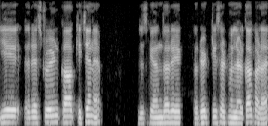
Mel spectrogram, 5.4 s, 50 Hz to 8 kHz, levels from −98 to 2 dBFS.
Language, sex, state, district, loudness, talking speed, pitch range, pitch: Hindi, male, Chhattisgarh, Raigarh, -16 LUFS, 180 wpm, 130-140 Hz, 135 Hz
